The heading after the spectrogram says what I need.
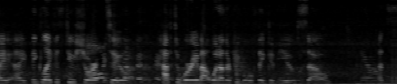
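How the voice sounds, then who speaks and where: Against noticeable background noise, a woman speaks at a high pitch. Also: moderate pace. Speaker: cosplayer and tarot card reader. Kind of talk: interview at a festival. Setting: outdoors at a renaissance festival. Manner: halting, many fillers and repeats.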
